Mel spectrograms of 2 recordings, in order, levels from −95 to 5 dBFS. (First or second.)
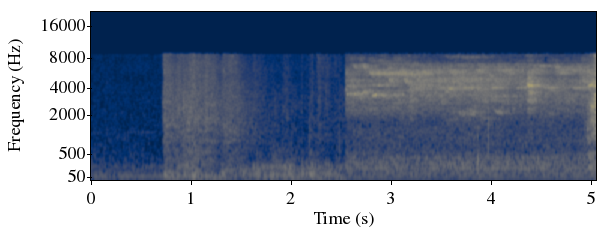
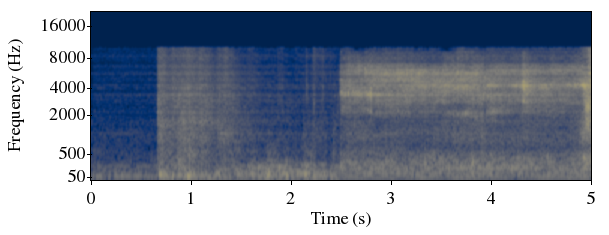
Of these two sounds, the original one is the first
